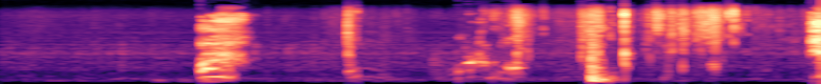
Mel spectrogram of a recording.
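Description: A child's short "uh", then from about two seconds in the irregular crinkling and rustling of a clear plastic bag being grabbed and handled, with one harder bump about three seconds in.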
